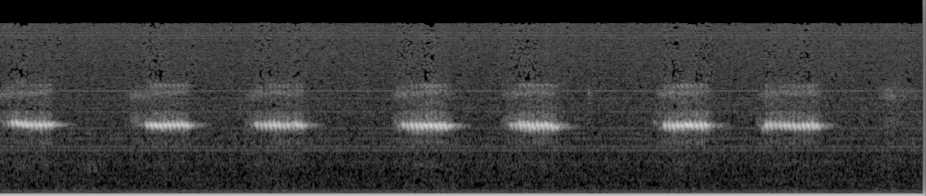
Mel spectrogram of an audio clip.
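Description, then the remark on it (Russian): A voice imitates a cricket by combining snoring with an inward, inhaled whistle, producing seven short, shrill chirps in a steady rhythm, each a brief trilling burst with small pauses between, clear with no talking. “Сейчас такой прикольный звучок. Называется сверчок.”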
